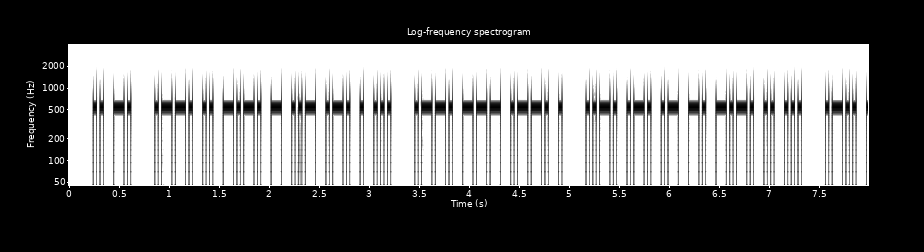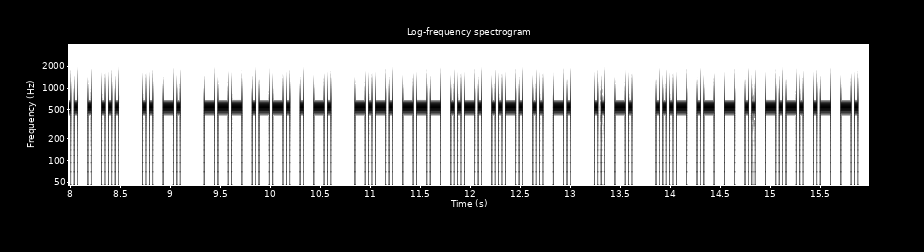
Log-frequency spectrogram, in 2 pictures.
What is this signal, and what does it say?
Morse code, heard as a keyed tone, about 36 wpm, 550 Hz. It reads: IN PICTURES POPE FRANCIS LIES IN OPEN COFFIN IN VATICAN
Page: news headlines in morse code at 35 wpm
